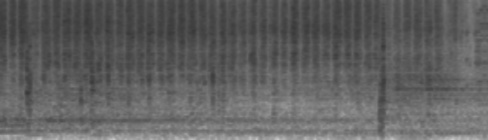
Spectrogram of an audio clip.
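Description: Steel wool scrubbing a metal part of an old electric drill in soapy water: fast, even back-and-forth rubbing strokes, several a second, which stop shortly before the end.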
